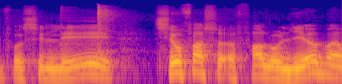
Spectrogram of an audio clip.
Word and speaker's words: LLAMA: Llama é a pronúncia espanhola da coisa, mas é um projeto que é junto com a Argentina, e os argentinos dizem Jama.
